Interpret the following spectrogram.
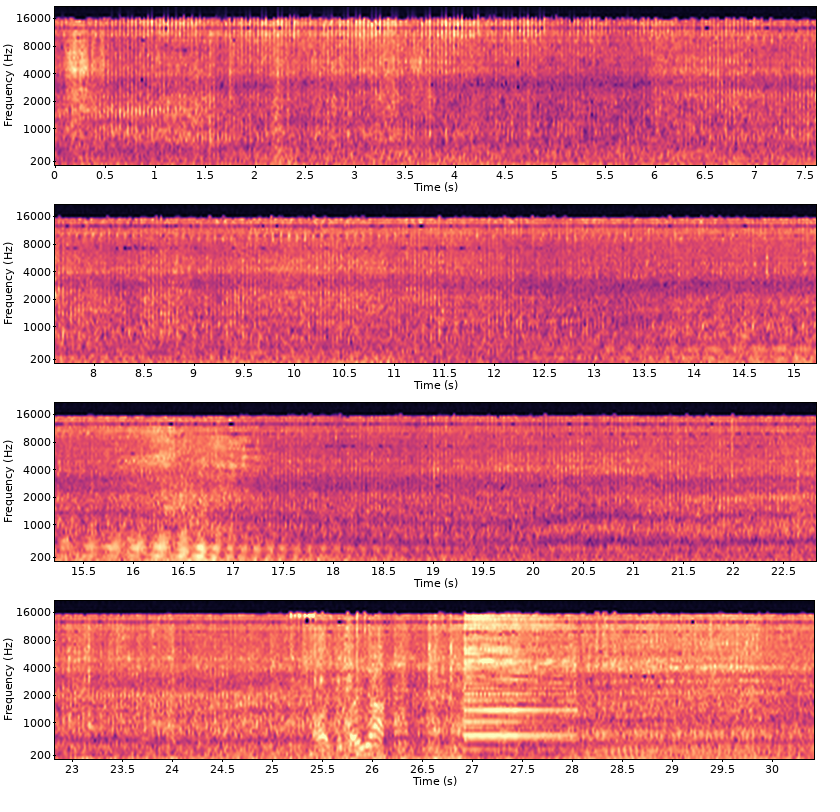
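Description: Belarus tractor diesel engines running under load as one tractor, chained to another, tows a loaded cassava wagon up out of muddy ruts; the engine climbs in pitch and loudness about halfway through, then eases off. A short horn blast sounds near the end.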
